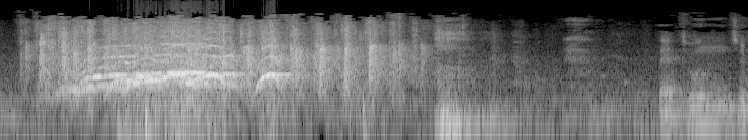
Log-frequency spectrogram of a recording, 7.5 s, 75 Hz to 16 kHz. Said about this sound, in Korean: 1조 강호석 학생한테 한번 격려의 박수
